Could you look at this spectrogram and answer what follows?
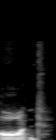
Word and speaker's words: aunt: the ant to rose the aunt is the proper way to pronounce it um and yes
